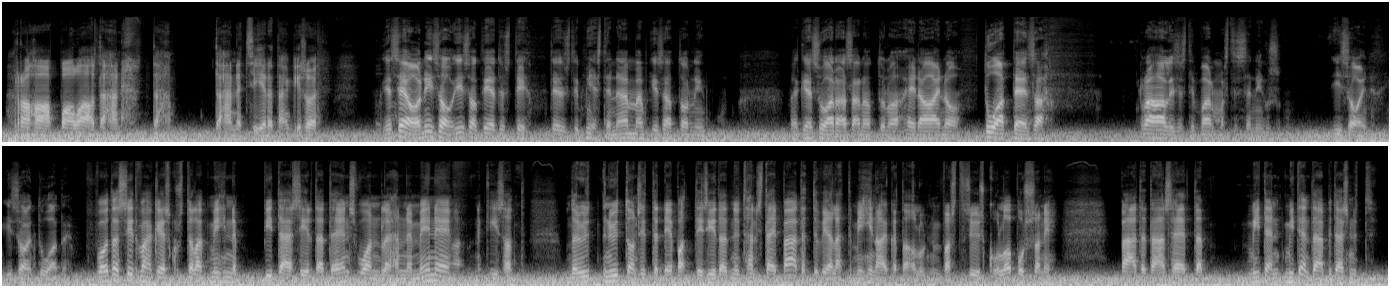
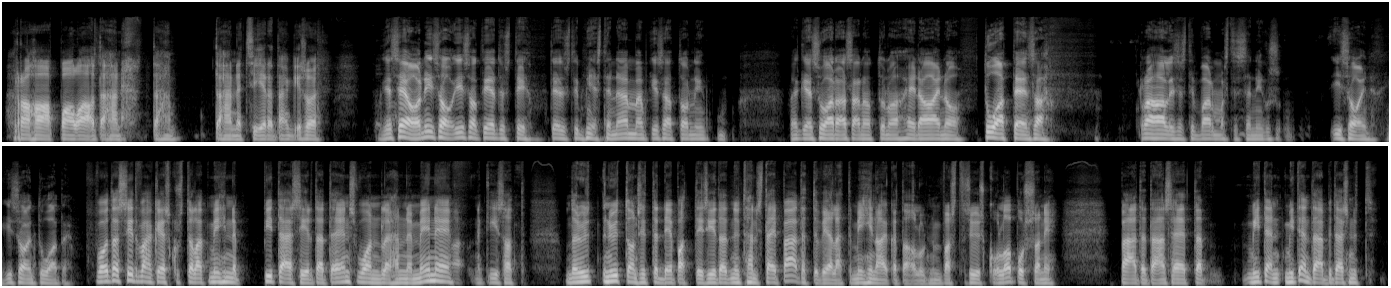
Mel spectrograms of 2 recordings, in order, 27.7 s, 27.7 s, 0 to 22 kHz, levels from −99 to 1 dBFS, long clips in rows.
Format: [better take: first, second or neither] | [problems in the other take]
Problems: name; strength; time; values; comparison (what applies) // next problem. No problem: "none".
second | low rumble; noticeable; throughout; 15 dB below the speech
